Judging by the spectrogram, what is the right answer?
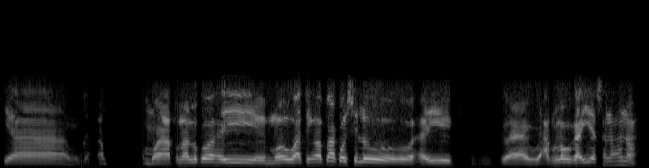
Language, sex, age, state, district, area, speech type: Assamese, male, 30-45, Assam, Golaghat, rural, conversation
